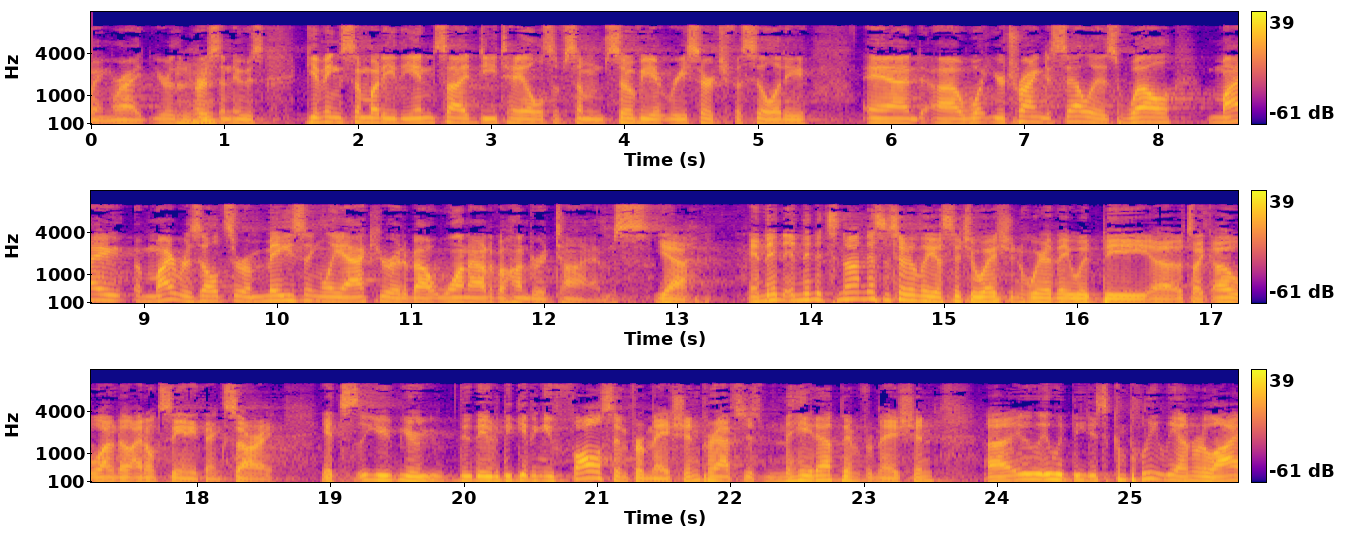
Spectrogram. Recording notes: Stuff to Blow Your Mind Live. A live journey into the upside-down from New York Comic Con 2017.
